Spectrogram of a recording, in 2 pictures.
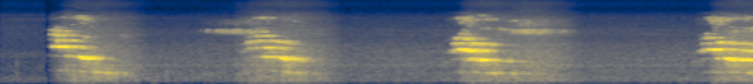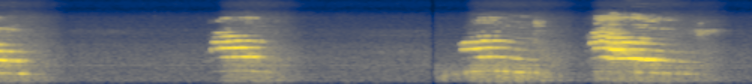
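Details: Seven loud, evenly spaced meows from a female domestic cat calling to lure males, each harmonic cry about a second long with a falling contour, the final pair close together and strongest.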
